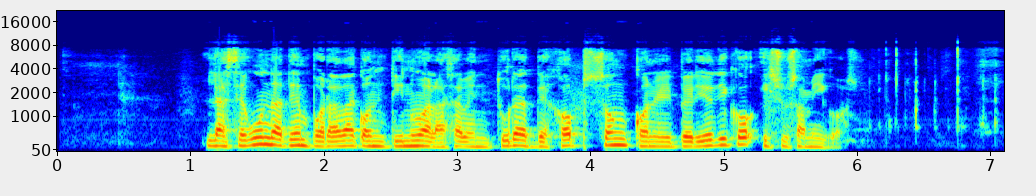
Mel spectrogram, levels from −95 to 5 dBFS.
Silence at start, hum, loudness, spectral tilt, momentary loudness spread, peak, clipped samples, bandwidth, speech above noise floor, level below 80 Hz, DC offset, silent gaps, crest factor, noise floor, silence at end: 1.15 s; none; -16 LUFS; -6 dB/octave; 21 LU; -2 dBFS; under 0.1%; 9.2 kHz; 46 dB; -60 dBFS; under 0.1%; none; 16 dB; -61 dBFS; 0.65 s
